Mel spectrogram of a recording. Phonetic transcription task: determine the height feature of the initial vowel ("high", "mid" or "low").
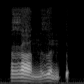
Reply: low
